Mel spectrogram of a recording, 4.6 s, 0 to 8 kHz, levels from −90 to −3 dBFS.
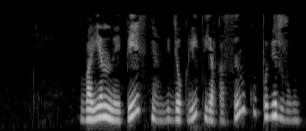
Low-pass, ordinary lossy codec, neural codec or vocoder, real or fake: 7.2 kHz; MP3, 24 kbps; none; real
